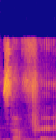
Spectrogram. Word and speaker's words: Sapphire: Como é que fala? Sapphire? Sapphire. É isso aí.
